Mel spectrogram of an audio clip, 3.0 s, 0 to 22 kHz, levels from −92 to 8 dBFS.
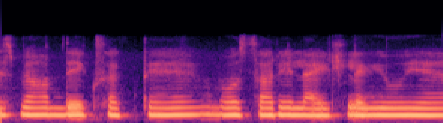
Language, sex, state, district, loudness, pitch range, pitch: Hindi, female, Haryana, Charkhi Dadri, -12 LUFS, 190-195 Hz, 195 Hz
